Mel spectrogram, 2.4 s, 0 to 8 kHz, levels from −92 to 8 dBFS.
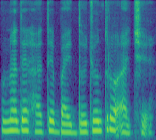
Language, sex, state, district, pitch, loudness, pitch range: Bengali, female, Assam, Hailakandi, 200 Hz, -14 LUFS, 180-215 Hz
